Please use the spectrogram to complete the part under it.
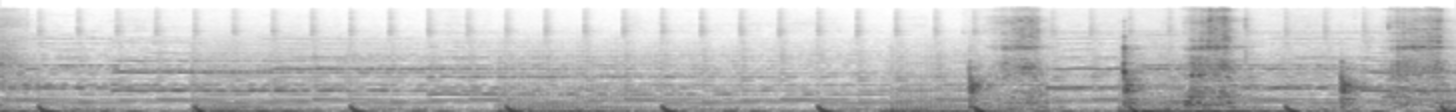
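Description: A metal file rasps across brass fitted to an ebony joiner's mallet in steady, repeated strokes, each one a clear scrape, with a few brighter metallic strokes near the end.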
